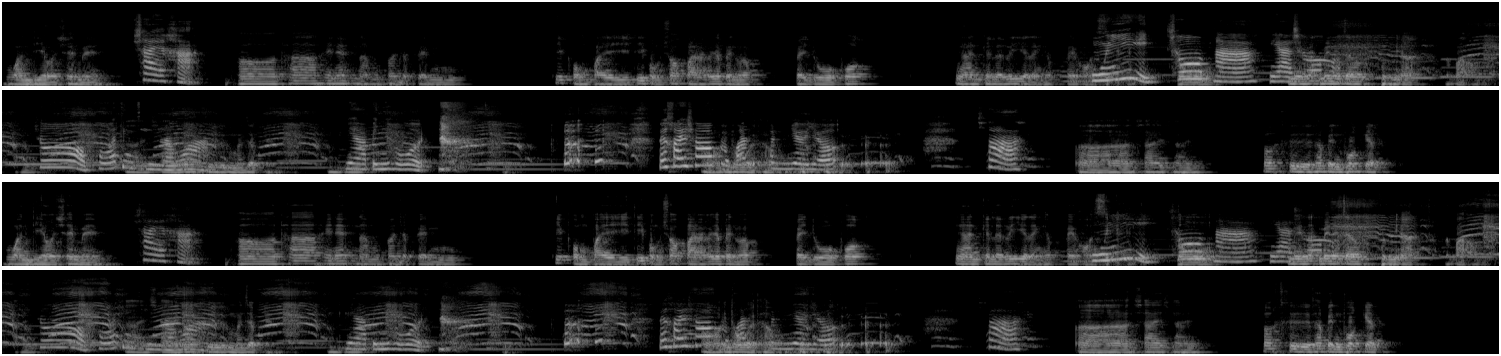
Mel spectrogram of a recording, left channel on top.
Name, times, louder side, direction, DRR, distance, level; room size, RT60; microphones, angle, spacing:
voice 1, 0.0-1.0 2.4-4.5 5.5-7.5 7.9-8.6 9.5-10.9 11.8-12.1 12.9-14.1 14.4-14.8 15.1-15.3 16.2-17.7 18.2-18.6 22.0-23.3 25.7-26.9 27.6-28.7, right 1 dB, 85° right, 2.6 m, -35 dB
voice 2, 1.3-2.0 10.9-13.4 15.3-17.1 18.4-20.0 20.6-23.3 24.2-24.5 24.8-25.2, left 4 dB, 70° left, 1.0 m, -31 dB
sound 1, 10.6-17.3 17.7-20.7, left 2 dB, 30° left, 2.3 m, -49 dB
Crying sobbing, 13.3-20.3 20.6-21.4 21.6-22.1 22.6-24.0 24.3-24.5 24.8-25.3, right 4 dB, 60° right, 2.2 m, -41 dB
15.0 x 8.2 x 4.0 m
head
